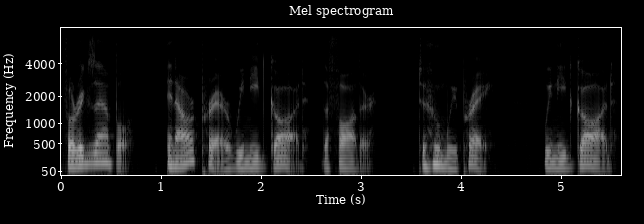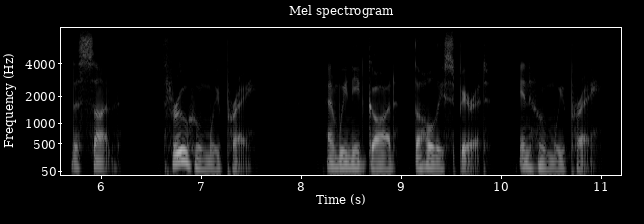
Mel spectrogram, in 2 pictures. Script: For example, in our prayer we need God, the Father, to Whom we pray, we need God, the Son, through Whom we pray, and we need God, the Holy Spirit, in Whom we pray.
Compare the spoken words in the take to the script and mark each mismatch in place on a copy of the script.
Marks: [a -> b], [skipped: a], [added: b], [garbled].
For example, in our prayer we need God, the Father, to Whom we pray, we need God, the Son, through Whom we pray, and we need God, the Holy Spirit, in Whom we pray.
